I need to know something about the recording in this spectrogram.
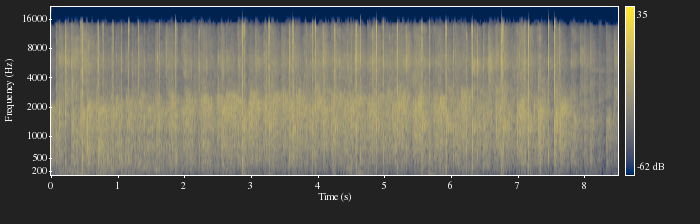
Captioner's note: clapping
